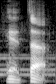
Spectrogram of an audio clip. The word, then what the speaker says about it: 下手: However, in this case, we have heta. Heta. Though the pronunciation for the hand portion can change depending on the context. Again, in this case, it's pronounced ta instead of te, the usual pronunciation for it.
